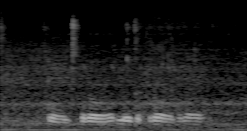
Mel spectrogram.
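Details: Baby macaque named Dito crying and begging for milk, Siem Reap Province, Cambodia; a run of six short, nasal, wavering cries in quick succession over about one and a half seconds, against a quiet background.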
